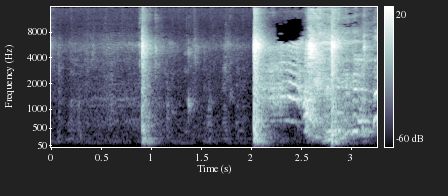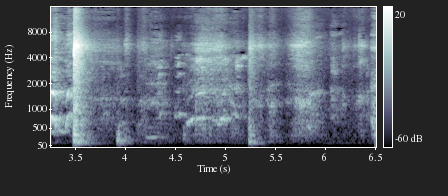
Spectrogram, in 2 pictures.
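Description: Hands slapping a wooden tabletop: one sharp slap about a second in, then a louder flurry of slaps and knocks mixed with children's yelling from about two seconds in, ending in another sharp slap. A child reacting to an extremely sour candy.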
